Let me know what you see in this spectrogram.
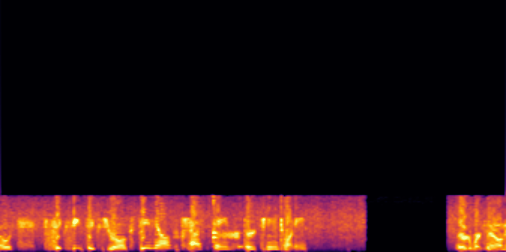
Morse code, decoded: none

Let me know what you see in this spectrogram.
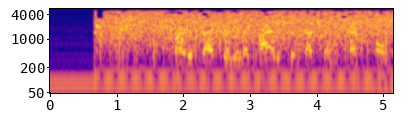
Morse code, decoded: none

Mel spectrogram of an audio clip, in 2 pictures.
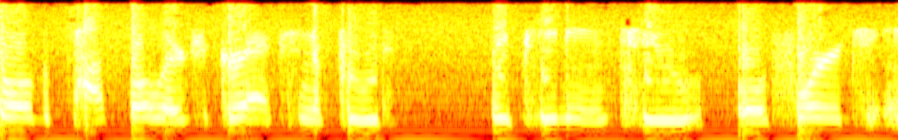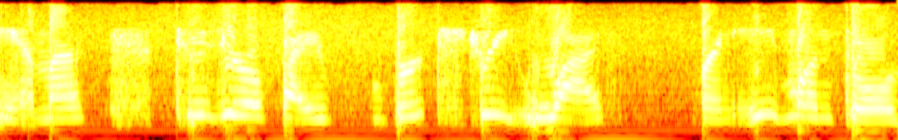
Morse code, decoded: none

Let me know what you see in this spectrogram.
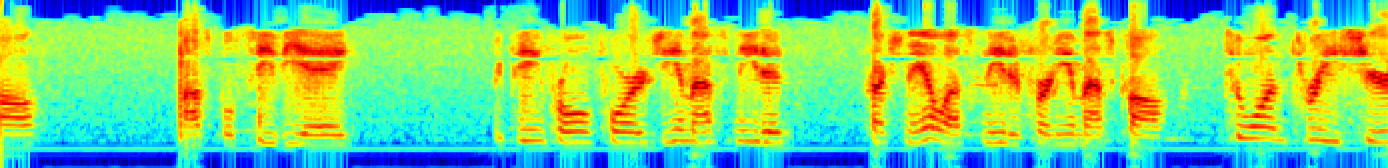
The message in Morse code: none

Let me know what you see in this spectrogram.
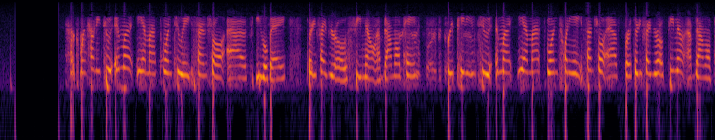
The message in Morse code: none

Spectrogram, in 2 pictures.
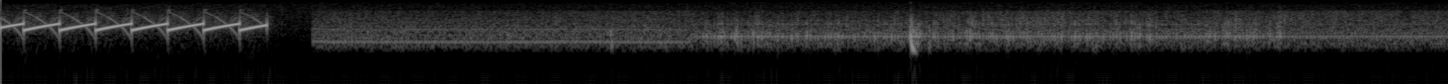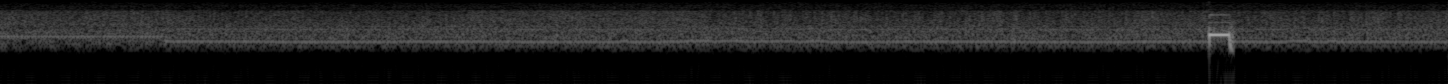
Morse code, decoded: none

